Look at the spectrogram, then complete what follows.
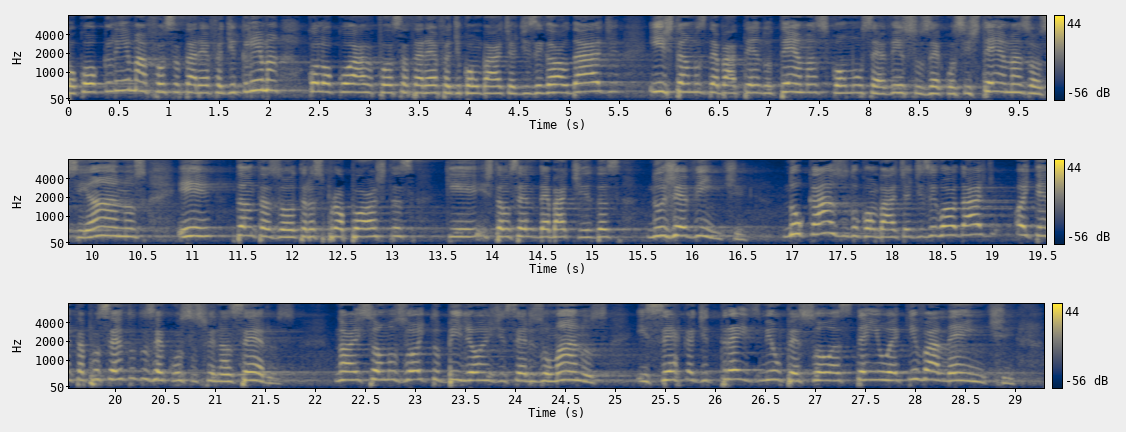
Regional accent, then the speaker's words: Acre, Brazil; lá no meu estado do Acre, meu estado de origem

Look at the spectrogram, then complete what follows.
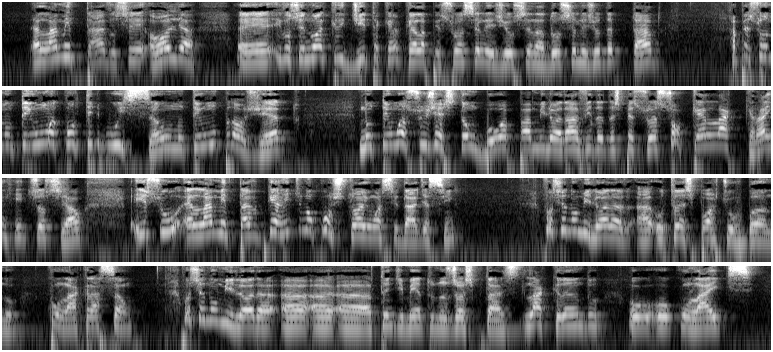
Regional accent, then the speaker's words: Brazil; Como eu vim lá da Liberdade, num bairro popular

